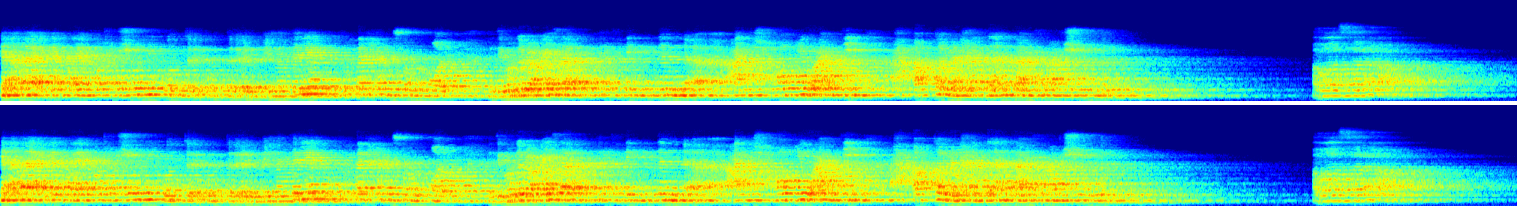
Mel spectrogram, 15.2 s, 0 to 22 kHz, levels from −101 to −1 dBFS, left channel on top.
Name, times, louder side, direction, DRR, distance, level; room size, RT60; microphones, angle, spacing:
voice 1, 0.0-11.1, equal, 45° right, -11 dB, 0.7 m, -22 dB
voice 2, 13.1-13.9, equal, ahead, -10 dB, 0.5 m, -28 dB
2.5 x 2.5 x 2.3 m, 2.7 s
head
